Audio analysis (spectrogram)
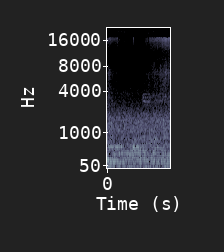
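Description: A pigeon coos softly and continuously, its low murmur held close and faint throughout, as a high-flyer bird rests on a handler's hand.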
